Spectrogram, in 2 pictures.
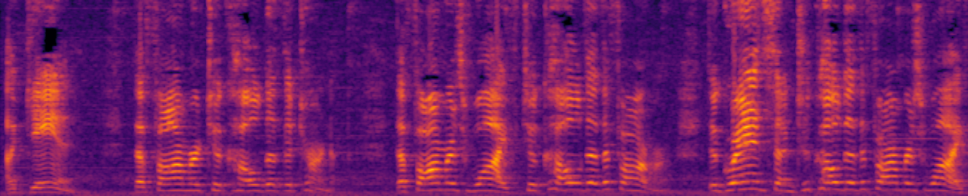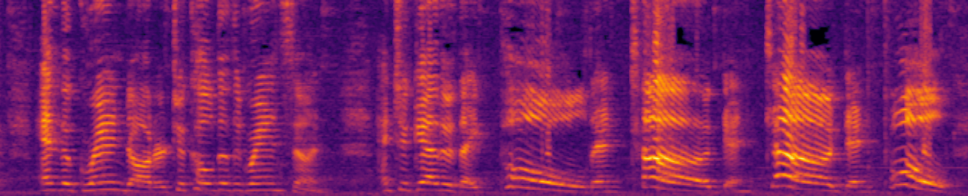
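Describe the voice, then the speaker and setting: A woman's voice: high-pitched, animated, normal speed, pushed and bright, a little hiss or hum. A woman storyteller reading a folk tale aloud in a dramatic, emphatic way. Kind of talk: animated folk tale narration for children.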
